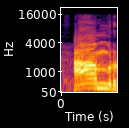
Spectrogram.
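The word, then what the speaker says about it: أمر: তো সাকিনই হয়ে গেল আমর মানে আম মিমের উচ্চারণ হবে আর র হালকা উচ্চারণ হবে আমর ঠিক আছে এরকম রব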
